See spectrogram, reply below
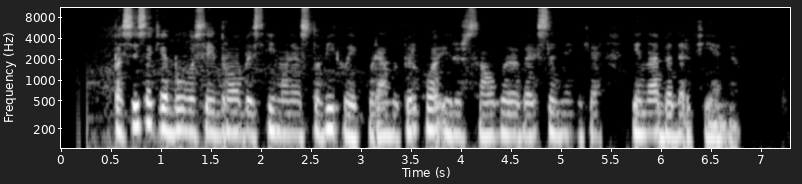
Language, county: Lithuanian, Vilnius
